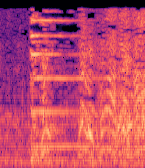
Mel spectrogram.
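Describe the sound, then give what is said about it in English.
A boxing ring bell rings to start a round at a boxing match, giving a bright, sustained metallic ringing tone amid crowd voices and talk. “And there's the bell.”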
